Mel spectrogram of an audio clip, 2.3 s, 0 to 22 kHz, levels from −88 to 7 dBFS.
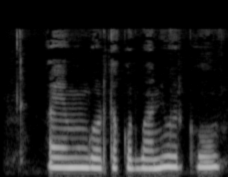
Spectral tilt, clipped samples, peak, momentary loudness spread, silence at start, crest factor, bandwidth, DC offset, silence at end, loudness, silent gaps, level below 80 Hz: -7.5 dB/octave; under 0.1%; -12 dBFS; 6 LU; 0.5 s; 14 dB; 11.5 kHz; under 0.1%; 0.1 s; -25 LUFS; none; -68 dBFS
